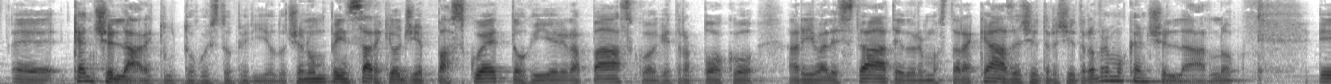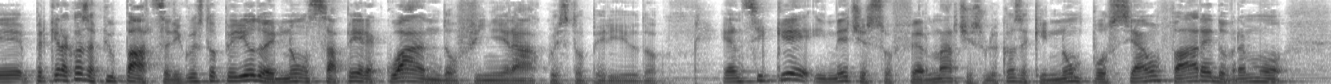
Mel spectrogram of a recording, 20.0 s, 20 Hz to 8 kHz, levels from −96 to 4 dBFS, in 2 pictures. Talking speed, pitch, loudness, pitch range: 170 wpm, 105 Hz, -20 LUFS, 85-120 Hz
